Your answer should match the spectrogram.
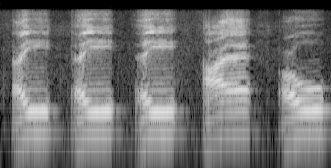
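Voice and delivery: تكرار صوت العين بضغط مبالغ; كرر "عي" بتكلف واضح; exaggerated ain. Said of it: "دي مبالغات". (تقليد مبالغة العين صوتًا منفردًا)

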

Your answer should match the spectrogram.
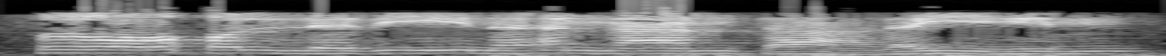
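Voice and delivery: slow melodic recitation; Quran recitation. Shown as a demonstration. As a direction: recite measured, with sustained vowels. Recites from the Fatiha. (ترتيل قرآني بطيء)

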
